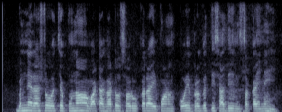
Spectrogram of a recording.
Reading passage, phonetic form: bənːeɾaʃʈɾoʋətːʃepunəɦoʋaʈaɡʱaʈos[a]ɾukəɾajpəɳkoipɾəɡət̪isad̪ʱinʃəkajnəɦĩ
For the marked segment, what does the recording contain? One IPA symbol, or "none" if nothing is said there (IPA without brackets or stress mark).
ə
